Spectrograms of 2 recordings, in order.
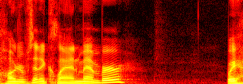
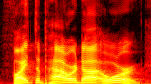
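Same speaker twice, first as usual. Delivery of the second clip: mock campaign slogan; 8 semitones higher, 8 dB louder than usual. Reading out campaign site slogans.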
